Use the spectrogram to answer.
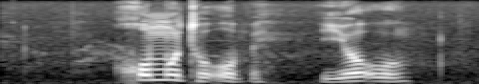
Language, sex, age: Tswana, male, 18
